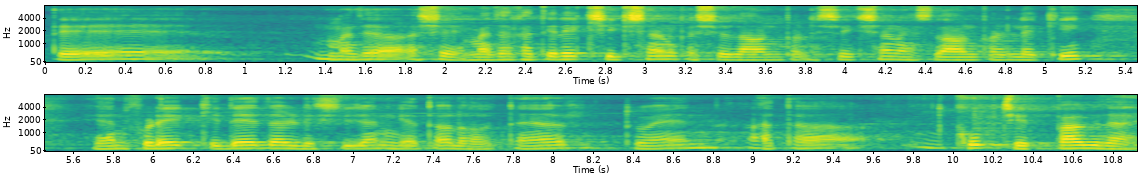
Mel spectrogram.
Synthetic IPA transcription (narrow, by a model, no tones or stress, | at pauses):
t̪e | məd͡ʑʱja̰ə̰ɕeməd͡ʑʱjakʰat̪iːɾekɕikʂəɳkəɕed͡zaunpəɽeɕikʂəɳkəɕed͡zaʋunpəɽlekiː | ɦjanfuɽekːit̪ẽd͡zəɾɖisid͡ʑənɡʱɛt̪alɔt̪eɾt̪uenat̪a | kʰuːpt͡ɕit̪pakd͡zae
